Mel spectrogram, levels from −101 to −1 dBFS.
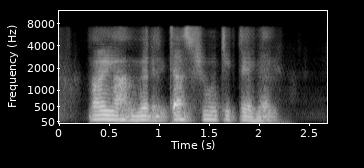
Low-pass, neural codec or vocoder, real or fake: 7.2 kHz; codec, 16 kHz, 0.5 kbps, FreqCodec, smaller model; fake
